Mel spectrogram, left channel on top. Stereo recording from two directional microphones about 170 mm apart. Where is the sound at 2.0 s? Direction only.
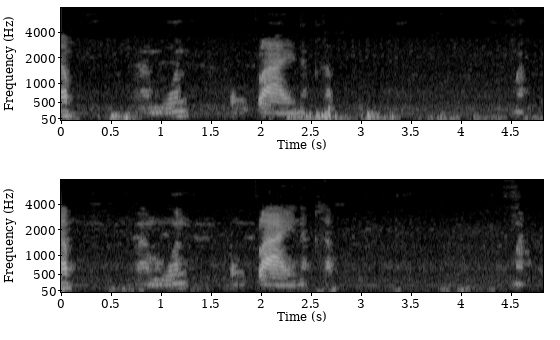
15° right (ahead or behind).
